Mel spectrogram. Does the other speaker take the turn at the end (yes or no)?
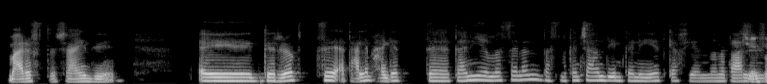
yes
